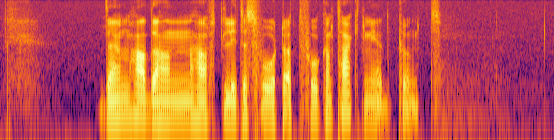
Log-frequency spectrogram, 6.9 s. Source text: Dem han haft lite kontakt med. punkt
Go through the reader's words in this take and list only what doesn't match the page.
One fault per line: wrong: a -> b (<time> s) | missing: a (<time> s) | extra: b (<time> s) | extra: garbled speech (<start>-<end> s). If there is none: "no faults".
extra: hade (1.6 s)
extra: svårt att få (3.1 s)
